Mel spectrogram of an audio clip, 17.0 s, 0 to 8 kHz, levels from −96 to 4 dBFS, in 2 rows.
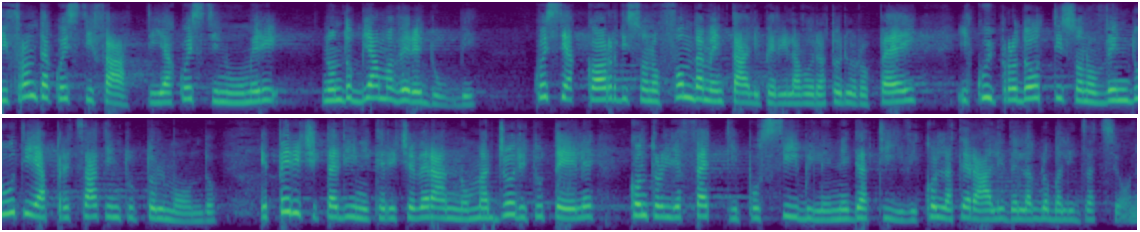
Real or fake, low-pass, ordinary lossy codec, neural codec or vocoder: real; none; none; none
